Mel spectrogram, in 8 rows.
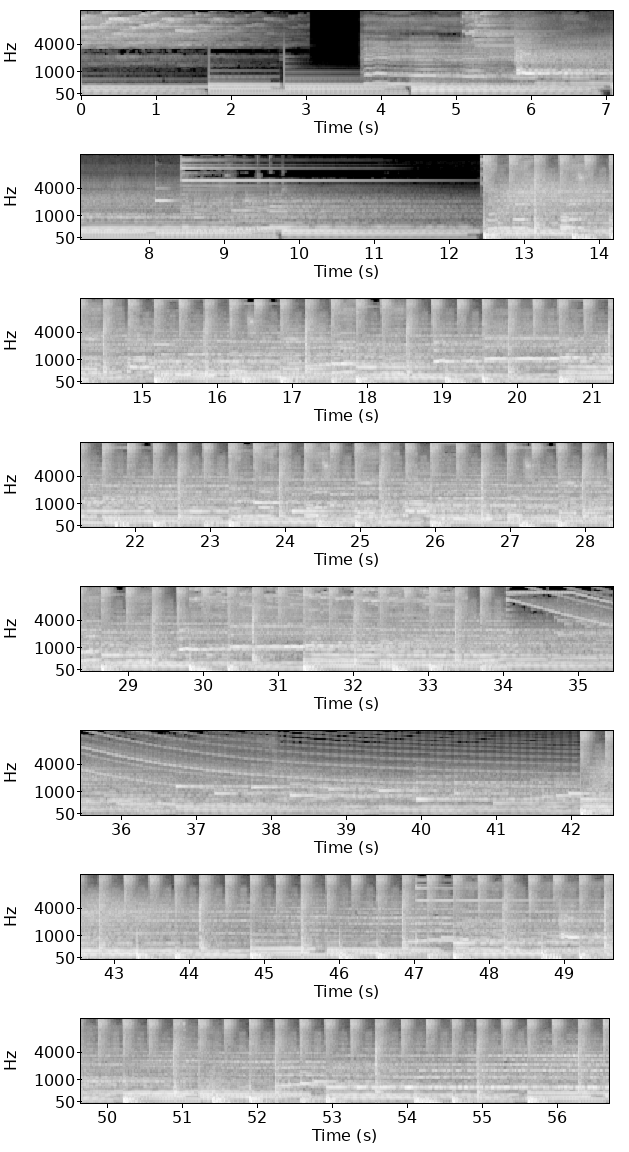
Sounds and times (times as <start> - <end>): Music: 0.0 - 56.7.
